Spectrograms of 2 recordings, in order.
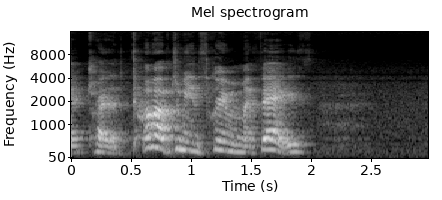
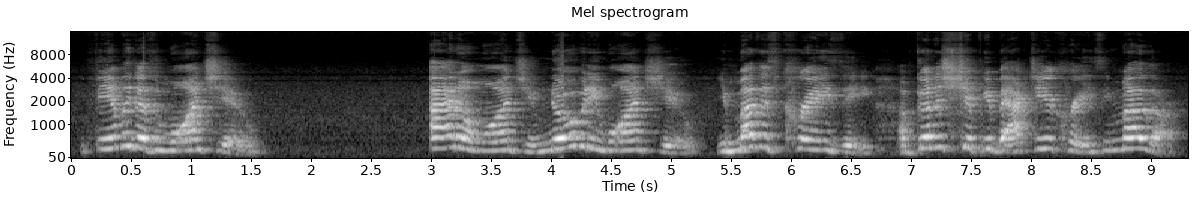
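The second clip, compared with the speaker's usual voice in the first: loud, harsh mock of father's taunts; father yelling at his daughter, loud and cruel; 4 semitones higher, 7 dB louder than usual. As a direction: spit out the father's words at the girl. Voicing father's cruel words.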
